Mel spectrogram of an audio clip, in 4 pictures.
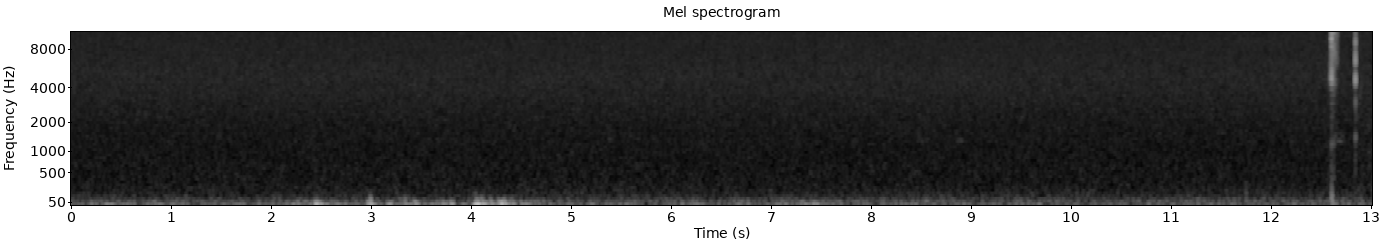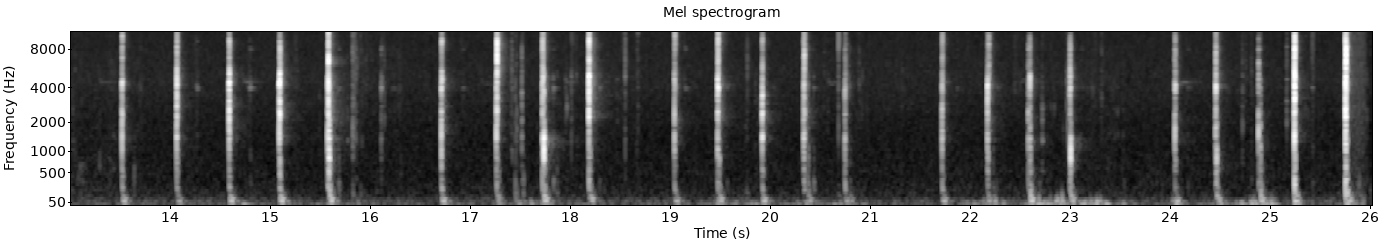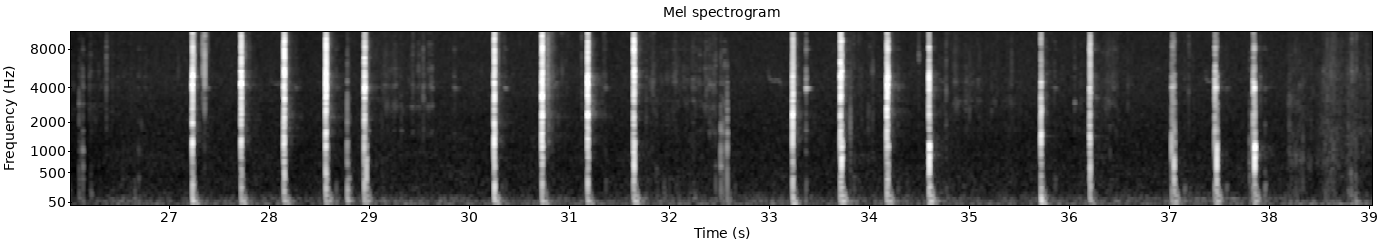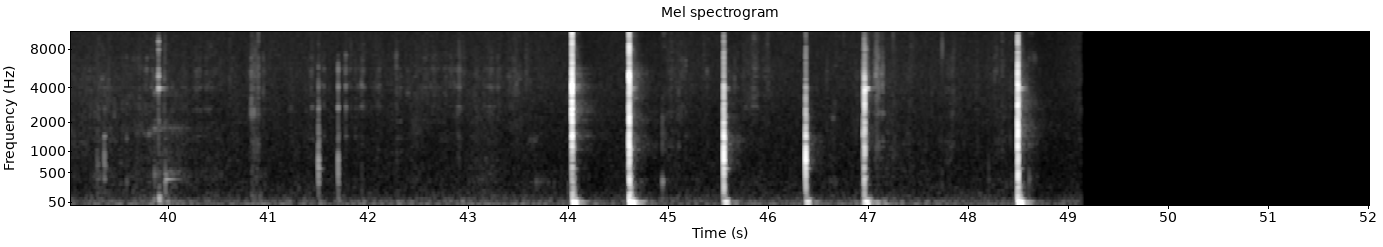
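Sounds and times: hatchet chopping wood: 13.5s - 16.0s, 16.7s - 18.4s, 19.0s - 21.0s, 21.7s - 23.2s, 24.1s - 26.1s, 27.2s - 29.2s, 30.3s - 31.8s, 33.2s - 34.8s, 35.7s - 36.4s, 37.0s - 38.1s, 44.0s - 45.0s, 45.6s - 45.8s, 46.4s - 47.2s, 48.5s - 48.8s.

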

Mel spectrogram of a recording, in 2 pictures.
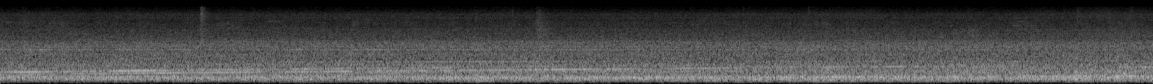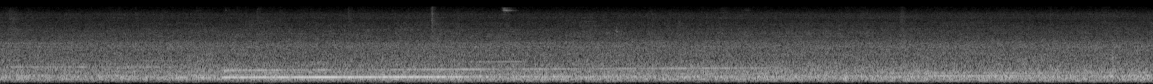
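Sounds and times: train rolling noise: 0.0s - 23.0s.

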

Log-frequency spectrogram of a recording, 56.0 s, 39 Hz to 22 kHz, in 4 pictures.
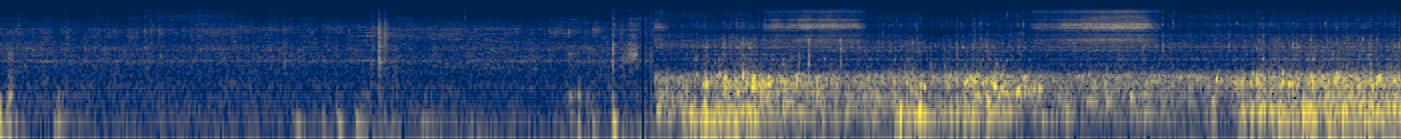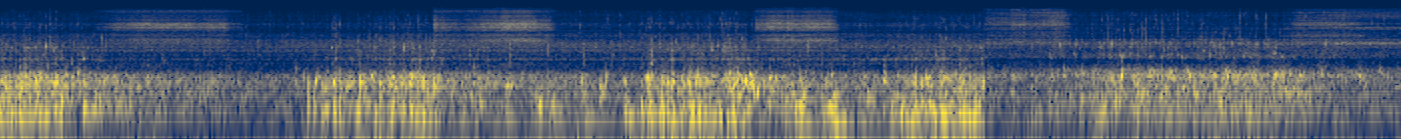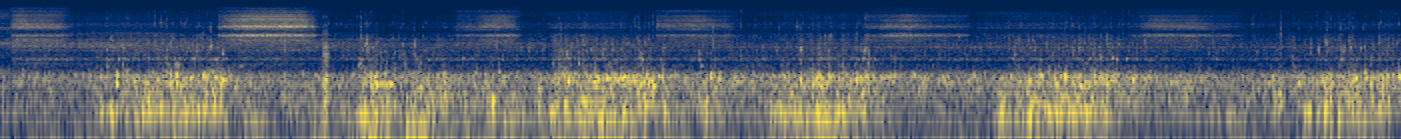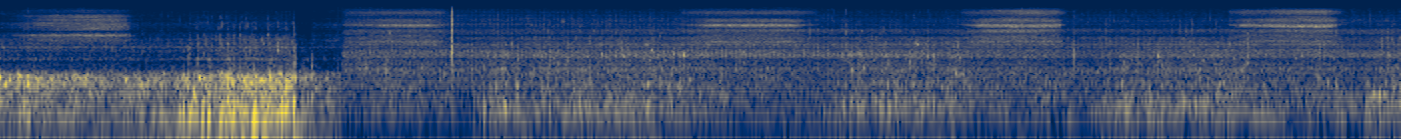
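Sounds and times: gurgling exhaled bubbles underwater: 6.5s - 45.5s, 46.5s - 49.4s, 50.2s - 51.9s, 52.8s - 56.0s
hissing regulator inhalations: 7.6s - 8.8s, 10.2s - 11.8s, 14.9s - 16.7s, 18.3s - 19.9s, 21.4s - 22.7s, 23.8s - 25.0s, 26.8s - 29.0s, 30.1s - 31.4s, 32.4s - 33.5s, 34.4s - 35.7s, 36.5s - 38.0s, 39.2s - 40.6s, 42.1s - 43.5s, 45.4s - 46.8s, 48.8s - 50.4s, 51.6s - 52.9s, 54.3s - 55.7s.

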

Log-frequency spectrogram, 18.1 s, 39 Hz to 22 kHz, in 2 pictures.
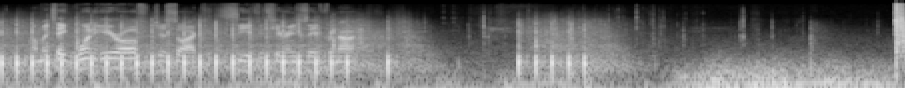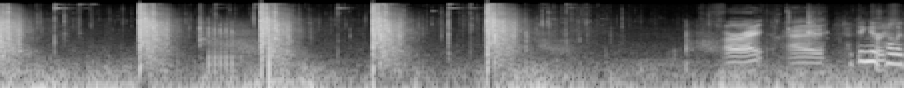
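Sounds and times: suppressed rifle shots: 9.0s - 9.4s, 10.4s - 12.1s, 12.7s - 13.2s, 13.9s - 14.4s.

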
